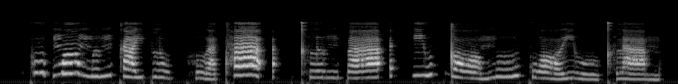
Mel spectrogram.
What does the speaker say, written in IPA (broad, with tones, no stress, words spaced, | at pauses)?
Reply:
ku˥˩ʔmɤː˥˩mɯ˦˥ŋka˧j plu˨˩k̚hu˩˦a̯tʰa˥˩ʔ | kʰlɯ˧ŋpa˦˥ʔ | ju˦˥k̚dɔː˨˩ muː˦˥kwɔː˩˦ juː˨˩kʰla˧m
